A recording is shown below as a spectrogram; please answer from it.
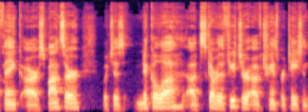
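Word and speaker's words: Nikola: um want to thank our sponsor which is nicolah discover the future of Transportation today visit Nica's website and explore their zero emissions Class 8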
